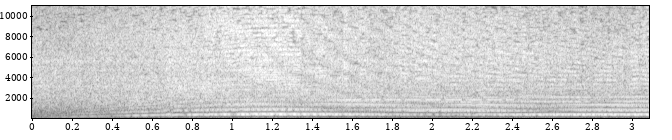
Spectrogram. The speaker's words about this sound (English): Megan Farmer, my photographer, flies a drone from a county road over this acreage just before sunset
